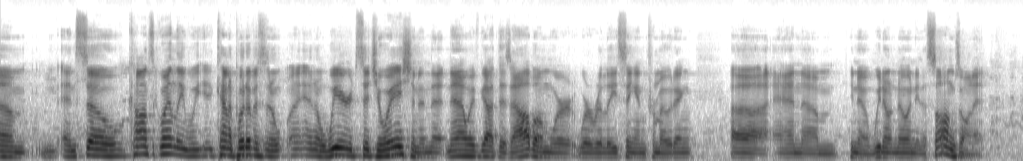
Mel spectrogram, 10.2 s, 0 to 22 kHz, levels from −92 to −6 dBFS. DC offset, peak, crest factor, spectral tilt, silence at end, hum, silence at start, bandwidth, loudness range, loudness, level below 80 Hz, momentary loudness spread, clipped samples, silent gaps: under 0.1%; -10 dBFS; 18 dB; -7 dB/octave; 0.25 s; none; 0 s; 14.5 kHz; 7 LU; -27 LUFS; -56 dBFS; 11 LU; under 0.1%; none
